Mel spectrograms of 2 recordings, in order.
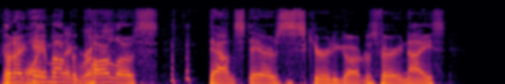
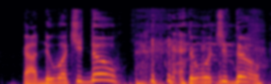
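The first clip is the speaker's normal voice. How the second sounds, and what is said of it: Imitates another person's voice. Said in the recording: “That's a terrible Carlos impression.”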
